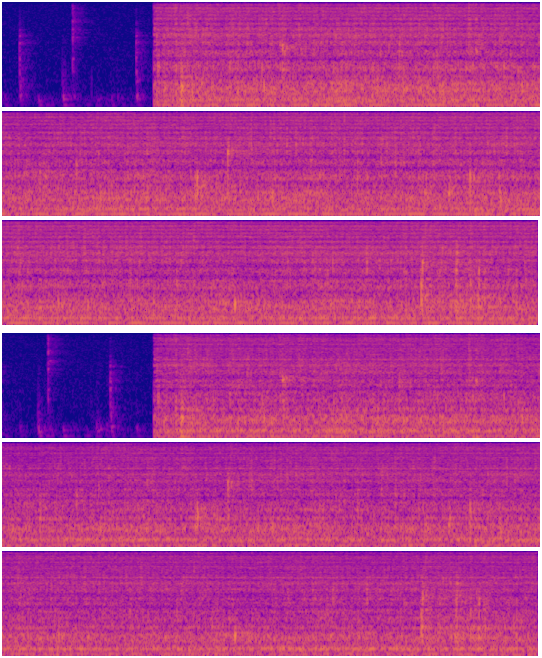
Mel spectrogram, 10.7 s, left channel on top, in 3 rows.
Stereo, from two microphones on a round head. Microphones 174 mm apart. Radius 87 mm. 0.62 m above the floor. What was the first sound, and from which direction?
Boiling, 25° left (ahead or behind).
